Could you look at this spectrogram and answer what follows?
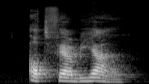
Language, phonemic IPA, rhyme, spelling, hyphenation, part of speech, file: Dutch, /ˌɑt.fɛr.biˈaːl/, -aːl, adverbiaal, ad‧ver‧bi‧aal, adjective, Nl-adverbiaal.ogg
- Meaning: adverbial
